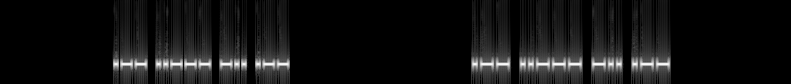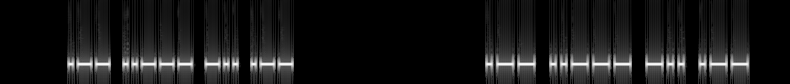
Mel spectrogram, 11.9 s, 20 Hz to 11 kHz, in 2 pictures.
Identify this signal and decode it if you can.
Morse code, heard as a keyed tone, about 38 wpm, 700 Hz. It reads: W2DW W2DW W2DW W2DW
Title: Speed Racing - USA 1x2 Call Signs 30wpm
